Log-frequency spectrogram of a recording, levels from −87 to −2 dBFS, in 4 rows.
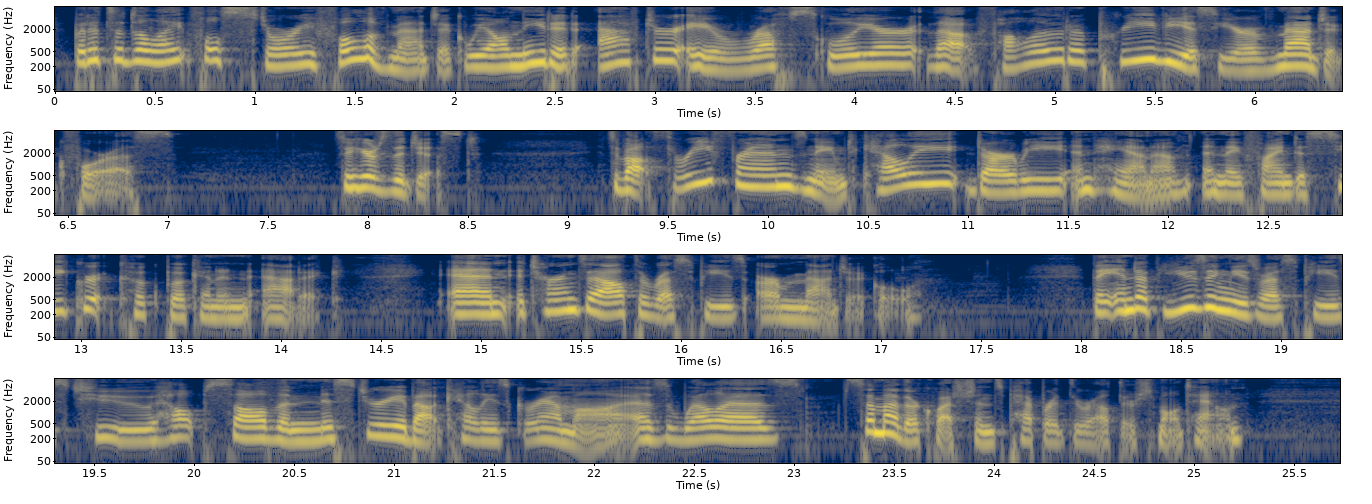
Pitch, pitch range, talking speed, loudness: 205 Hz, 175-255 Hz, 185 wpm, -20 LUFS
